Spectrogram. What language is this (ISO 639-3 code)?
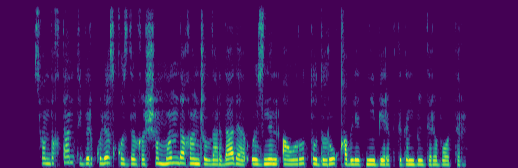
kaz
